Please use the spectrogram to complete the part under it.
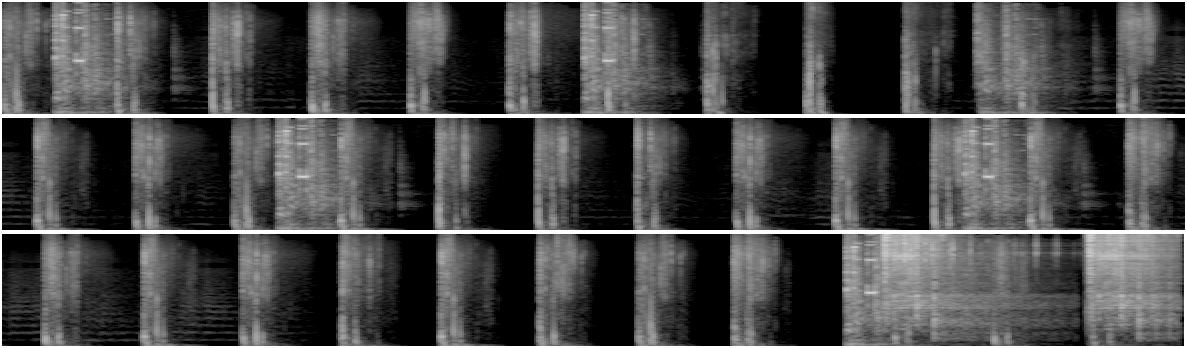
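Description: Footsteps tap steadily on a hard floor in an echoing corridor.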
